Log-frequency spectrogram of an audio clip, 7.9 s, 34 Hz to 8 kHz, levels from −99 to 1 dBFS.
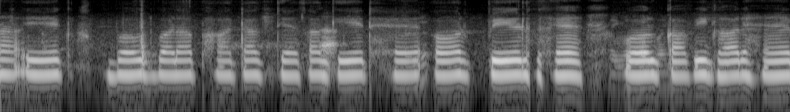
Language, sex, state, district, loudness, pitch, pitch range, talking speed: Hindi, female, Uttar Pradesh, Hamirpur, -27 LUFS, 205 Hz, 200-210 Hz, 115 wpm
